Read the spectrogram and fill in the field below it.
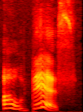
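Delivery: high, loud cheery exclamation; Pinkie's voice. Acted. Pinkie holds up a piece for Dash, high chirpy voice. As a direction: show off the treat like a happy kid. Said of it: "She held up another piece".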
